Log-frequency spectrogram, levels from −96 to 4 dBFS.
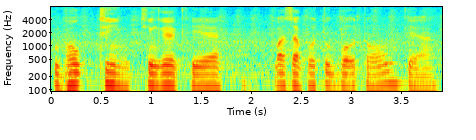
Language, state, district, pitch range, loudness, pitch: Kokborok, Tripura, West Tripura, 110-125 Hz, -19 LUFS, 115 Hz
